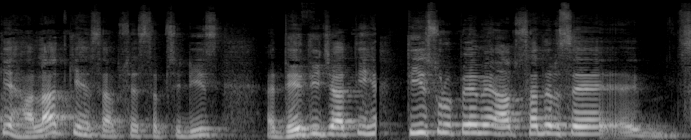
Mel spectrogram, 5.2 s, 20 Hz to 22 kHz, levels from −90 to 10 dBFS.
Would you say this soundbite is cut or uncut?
cut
